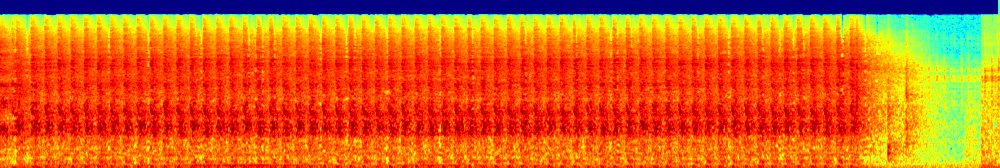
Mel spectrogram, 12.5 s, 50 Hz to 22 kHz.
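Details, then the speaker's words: Kubota L4701 diesel tractor after fuel filter change during full service, cranking about three pulses per second without starting; fuel pump clicking, but air in the fuel system since the filter wasn't pre-filled with fuel. "now had I thought ahead I I told myself this was a self-priming system but I probably should have filled the fuel filter with fuel first"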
